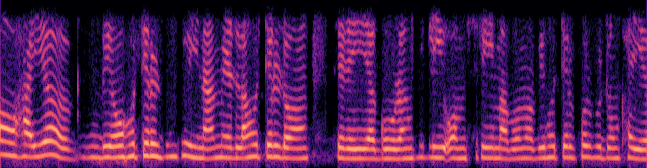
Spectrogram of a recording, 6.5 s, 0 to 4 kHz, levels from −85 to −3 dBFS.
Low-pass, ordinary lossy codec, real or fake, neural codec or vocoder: 3.6 kHz; Opus, 64 kbps; real; none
